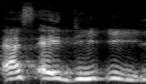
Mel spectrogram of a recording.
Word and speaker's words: Sade: It's spelled S-A-D-E. Yes, Sade.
